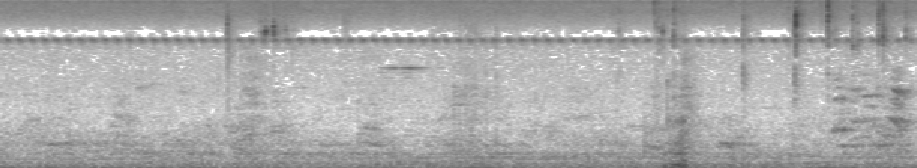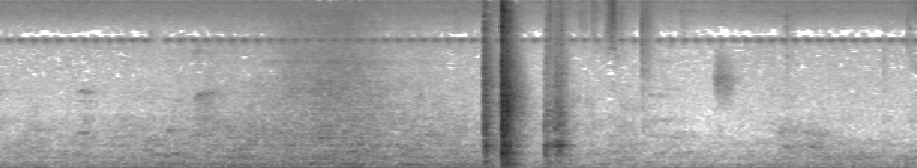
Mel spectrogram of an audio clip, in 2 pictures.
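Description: Pliers bending thick electric-shower heating wire by hand: faint small clicks and scrapes of metal on metal, with a sharp double click about fourteen seconds in.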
